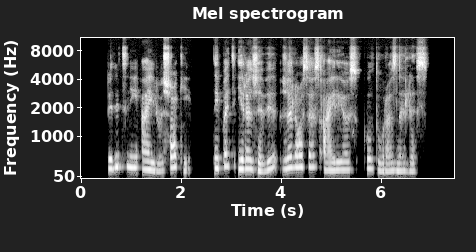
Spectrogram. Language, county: Lithuanian, Vilnius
